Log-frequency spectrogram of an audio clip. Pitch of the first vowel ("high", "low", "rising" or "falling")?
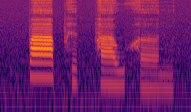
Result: high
